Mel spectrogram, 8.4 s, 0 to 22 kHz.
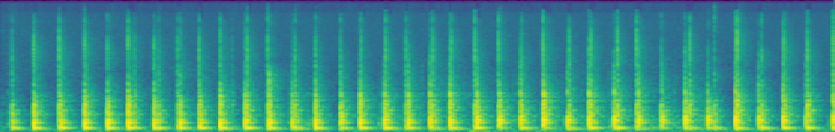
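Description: Fingers tap on a wooden table in a steady run of 36 short, dull knocks, about two per second. Each tap is a low, woody thud centered around 94 Hz with a brief click on top, dying away almost at once, with quiet gaps between hits.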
